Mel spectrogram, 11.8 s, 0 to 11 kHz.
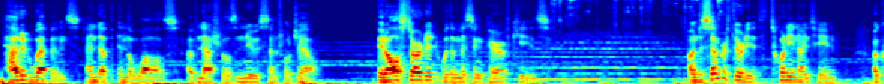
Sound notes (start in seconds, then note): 7.1 keys jingling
